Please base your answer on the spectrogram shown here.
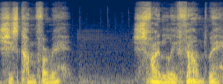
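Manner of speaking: words hissed out. Voicing a disguised character hissing to the players' characters, hissing. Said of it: "he sort of hisses to you".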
